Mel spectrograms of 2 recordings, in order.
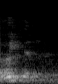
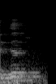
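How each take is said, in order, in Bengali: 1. শব্দটি w ধ্বনি দিয়ে শুরু হয়। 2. শব্দটি b ধ্বনি দিয়ে শুরু হয়। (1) "এটা উইতর, ওয়াও জের উইতর" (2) "আমরা বলি না বেতের"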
